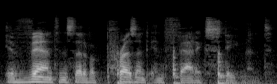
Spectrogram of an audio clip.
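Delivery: usual speaking voice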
